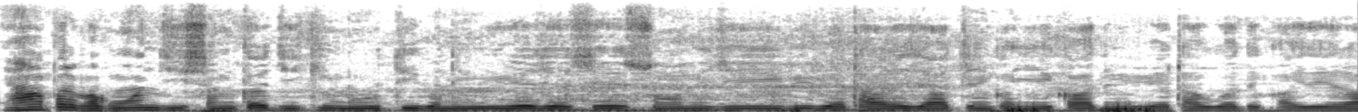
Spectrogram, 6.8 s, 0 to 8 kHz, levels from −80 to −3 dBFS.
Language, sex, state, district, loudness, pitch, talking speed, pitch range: Hindi, male, Chhattisgarh, Rajnandgaon, -18 LUFS, 140 Hz, 230 wpm, 135-150 Hz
